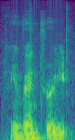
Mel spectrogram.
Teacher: I would stress inventory, the stress on the in, not on the ven.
